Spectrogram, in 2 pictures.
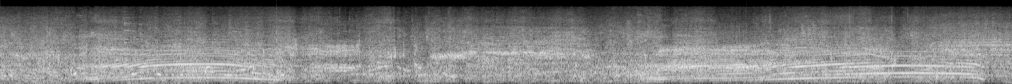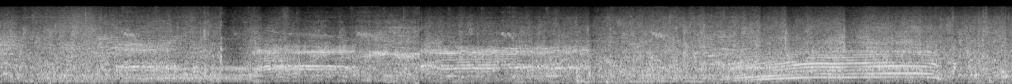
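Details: Livestock cows jostling over food, with repeated long moos swelling upward and sinking at the end, roughly every five seconds, under a constant hiss of background noise.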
